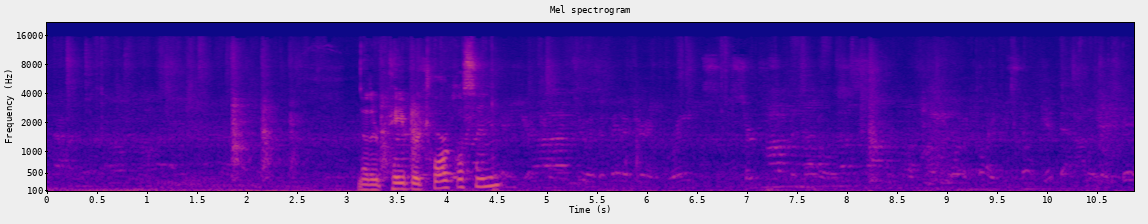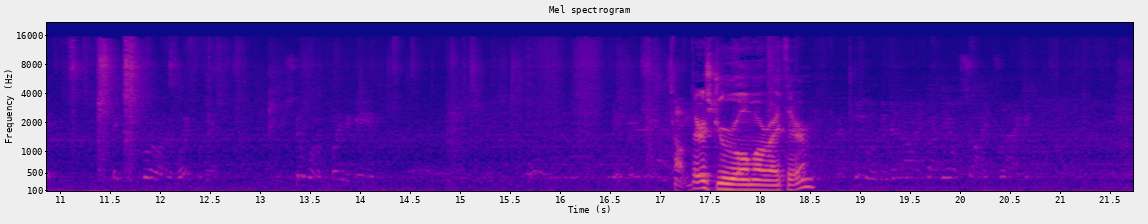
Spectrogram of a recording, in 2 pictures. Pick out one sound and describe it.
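Cards shuffle and flick between fingers.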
